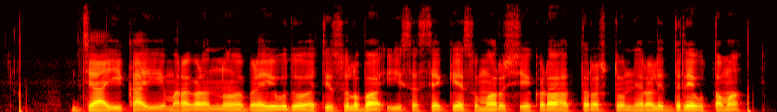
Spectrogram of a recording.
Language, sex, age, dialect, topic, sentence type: Kannada, male, 18-24, Mysore Kannada, agriculture, statement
